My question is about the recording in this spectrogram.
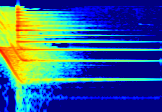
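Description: Edited-in transition sound effect: a quick falling pitch sweep leading into a bright, bell-like chime that rings out and fades over about a second and a half.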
